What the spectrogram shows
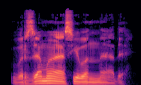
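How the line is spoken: Angry words through teeth. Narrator (Russian): зло процедил Геральт

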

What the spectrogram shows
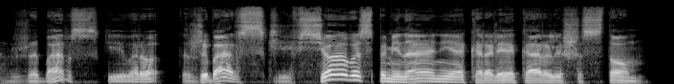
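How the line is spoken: Smirking through teeth. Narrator (Russian): усмехался, повторяя сквозь зубы

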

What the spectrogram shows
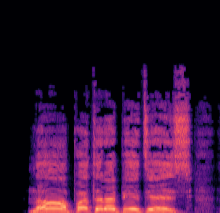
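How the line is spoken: Shouted. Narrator (Russian): закричал Хаскам

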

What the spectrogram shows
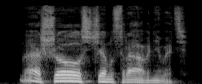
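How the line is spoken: Contemptuous snort. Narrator (Russian): презрительно фыркнул Карл Фрам

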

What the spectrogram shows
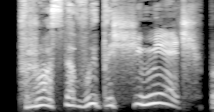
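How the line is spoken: Growling. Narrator (Russian): прорычал Дайн

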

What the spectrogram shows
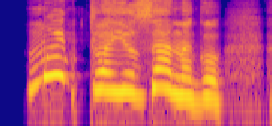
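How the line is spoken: Joyful. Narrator (Russian): радостно подхватил сын

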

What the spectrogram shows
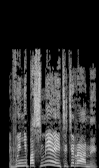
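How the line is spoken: Shout. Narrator (Russian): кричал он

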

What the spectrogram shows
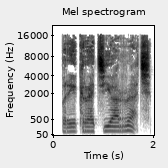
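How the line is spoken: Hissed. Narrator (Russian): прошипел он

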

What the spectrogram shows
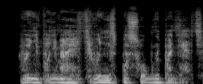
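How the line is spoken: Babbling. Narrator (Russian): лепетал он

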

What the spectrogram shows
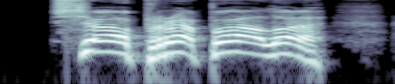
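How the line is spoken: Desperate shout. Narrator (Russian): отчаянно крикнул священник

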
